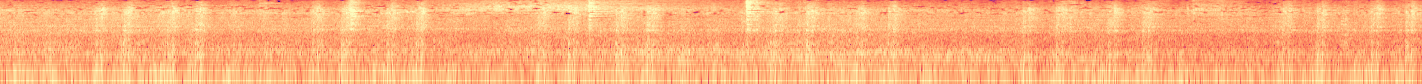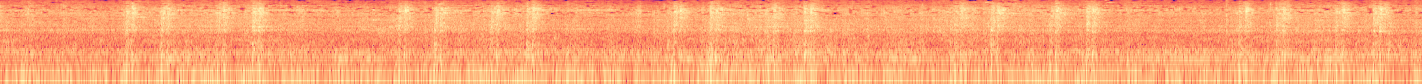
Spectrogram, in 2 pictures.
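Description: Passenger coaches of an Indian Railways express train rolling past at speed: a steady rumble, with the wheels clattering over the track in frequent sharp clicks.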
